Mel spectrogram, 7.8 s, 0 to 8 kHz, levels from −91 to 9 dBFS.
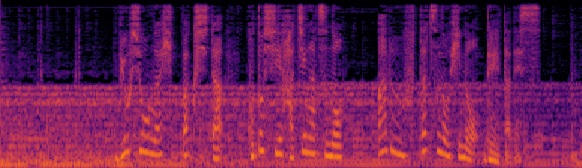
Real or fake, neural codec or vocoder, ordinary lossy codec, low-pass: real; none; none; 7.2 kHz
